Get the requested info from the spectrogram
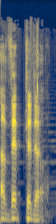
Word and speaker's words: Avibtadil: Avibtadil. – I pronounced it right. I would just like to point that out.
